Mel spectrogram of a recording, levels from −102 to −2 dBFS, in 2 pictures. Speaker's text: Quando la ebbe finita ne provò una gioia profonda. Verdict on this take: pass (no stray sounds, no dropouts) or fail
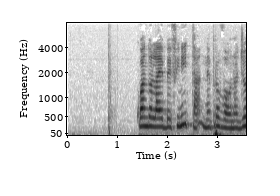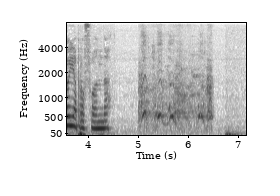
fail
